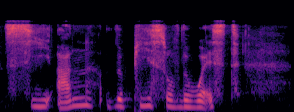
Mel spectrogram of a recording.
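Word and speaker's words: Xi'an: re Imperial written X I A N but pronounced CN the peace of the west and this this city still exists.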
